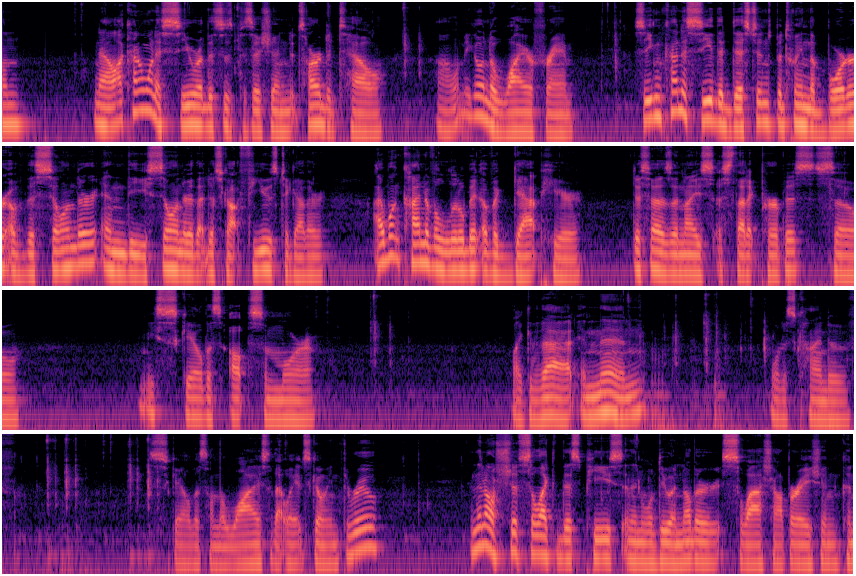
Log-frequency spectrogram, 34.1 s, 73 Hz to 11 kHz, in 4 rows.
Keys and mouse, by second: 2.3 s, 4.0 z, 6.2 shift+drag, 16.7 s, 20.7 z, 21.1-22.2 drag, 22.5 middle click, 22.8 middle drag, 23.3 g, 25.7 middle click, 26.0 s, 26.8 g, 28.5-29.5 middle drag, 30.1 drag.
